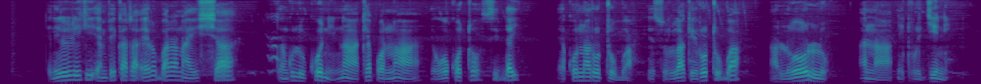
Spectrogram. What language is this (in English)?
Masai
